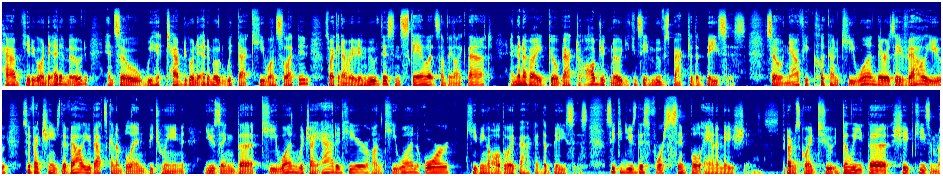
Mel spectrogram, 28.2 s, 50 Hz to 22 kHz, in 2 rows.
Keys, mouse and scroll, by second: 0.0 typing, 2.0 Tab, 2.3 Tab, 4.0 shift+click, 4.5 g, 5.1 s, 5.6 r, 6.0 g, 8.7 Tab, 9.2 click, 10.8 click, 11.7 shift+click, 13.2-16.9 drag, 18.4 Tab, 19.0 Tab, 20.9 click, 22.7-25.2 drag, 25.5 shift+click, 26.6 click, 26.6 typing, 28.0 click.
